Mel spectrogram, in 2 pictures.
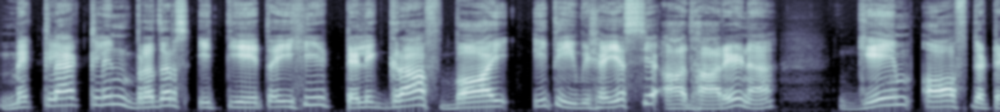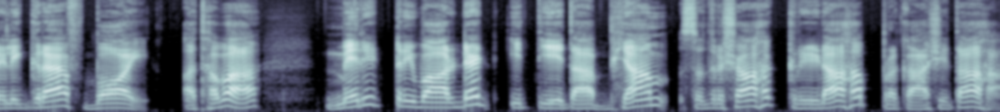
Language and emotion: Sanskrit, neutral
